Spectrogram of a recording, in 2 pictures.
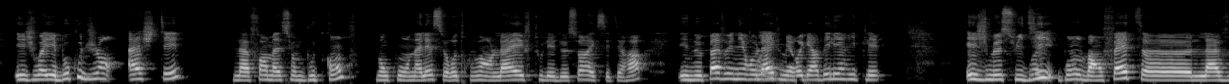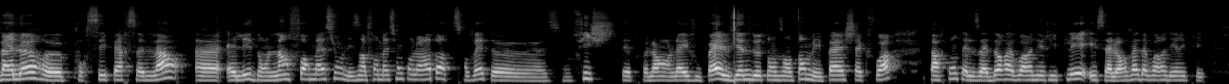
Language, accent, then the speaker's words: French; French Guiana; je viens de, de Guyane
